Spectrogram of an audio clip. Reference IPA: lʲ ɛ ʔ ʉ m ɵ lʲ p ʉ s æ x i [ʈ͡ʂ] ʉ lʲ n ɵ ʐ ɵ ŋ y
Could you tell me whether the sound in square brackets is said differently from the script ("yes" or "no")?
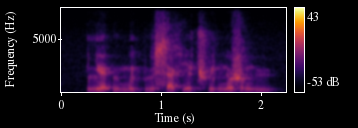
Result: yes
